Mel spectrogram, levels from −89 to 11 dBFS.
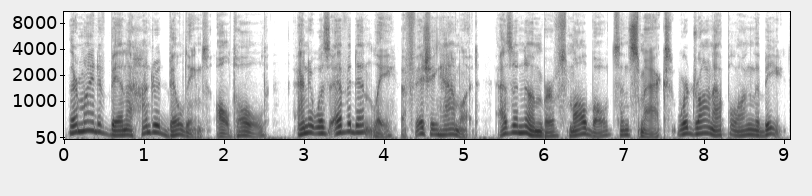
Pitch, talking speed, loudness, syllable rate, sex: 125 Hz, 200 wpm, -18 LUFS, 5.0 syllables/s, male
